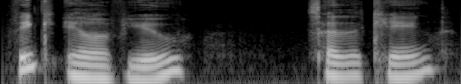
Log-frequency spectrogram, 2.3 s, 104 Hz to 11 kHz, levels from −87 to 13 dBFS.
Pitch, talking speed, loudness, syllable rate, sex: 175 Hz, 180 wpm, -18 LUFS, 4.3 syllables/s, female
